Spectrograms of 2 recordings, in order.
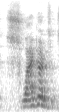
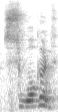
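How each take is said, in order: First: Said in the usual way. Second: "swaggered" misread as "swoggered"; slip of the tongue. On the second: Real, not acted. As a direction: say "swaggered" with an O in the first syllable.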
